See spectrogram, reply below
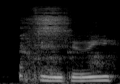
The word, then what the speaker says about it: andouille: I did a shrimp, I never say it right, a dooley sausage. – Andouille.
